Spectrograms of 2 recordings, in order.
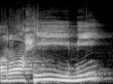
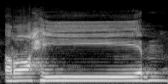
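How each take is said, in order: First: The word ends with a short vowel. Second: The word ends on a silent final consonant. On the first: The reading continues without stopping. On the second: The reader stops at this word.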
